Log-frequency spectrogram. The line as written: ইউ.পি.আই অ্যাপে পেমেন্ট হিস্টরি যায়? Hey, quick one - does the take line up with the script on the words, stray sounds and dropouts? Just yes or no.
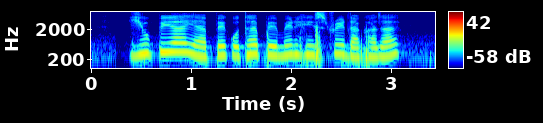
no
